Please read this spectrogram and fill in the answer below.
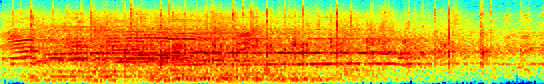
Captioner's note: cheers and applause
